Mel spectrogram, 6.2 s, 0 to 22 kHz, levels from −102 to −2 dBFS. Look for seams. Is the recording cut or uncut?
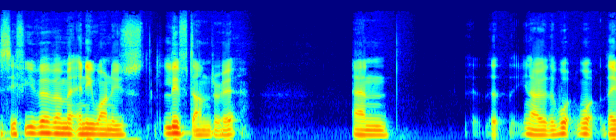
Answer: uncut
